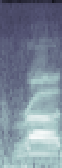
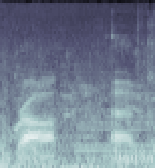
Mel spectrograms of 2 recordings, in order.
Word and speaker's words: Raz: We're on our way down to the Ras de Seine, written Raz but pronounced Ra apparently.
